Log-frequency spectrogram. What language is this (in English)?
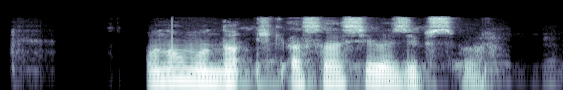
Uyghur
